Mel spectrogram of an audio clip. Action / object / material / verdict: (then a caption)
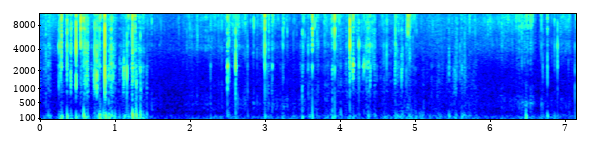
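scrape / glitter fabric elastic hair ties on a microphone / fabric elastic / none. Long acrylic nails scratch and squeeze pink and green glittery fabric elastic hair ties wrapped around a microphone head. The result is a dense, low, rumbling crackle of scratches, louder in the first second and a half and again near the end.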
